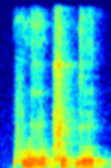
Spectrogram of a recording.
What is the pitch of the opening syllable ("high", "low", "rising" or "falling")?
high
